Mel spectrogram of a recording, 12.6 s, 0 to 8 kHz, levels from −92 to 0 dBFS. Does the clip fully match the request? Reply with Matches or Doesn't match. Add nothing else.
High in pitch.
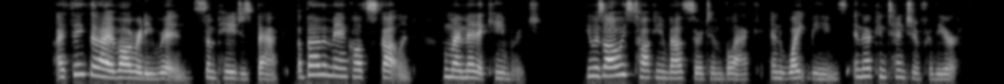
Matches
